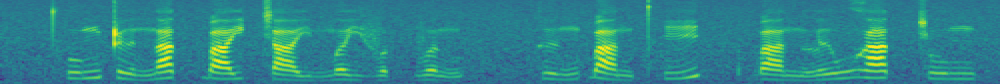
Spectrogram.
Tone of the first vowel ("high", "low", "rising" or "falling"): rising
